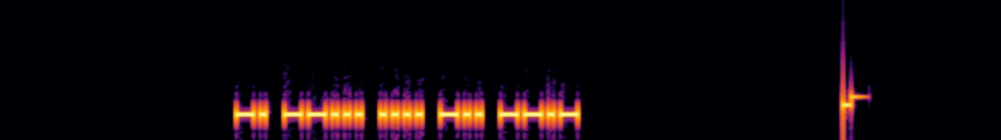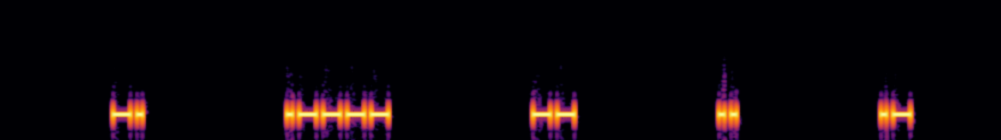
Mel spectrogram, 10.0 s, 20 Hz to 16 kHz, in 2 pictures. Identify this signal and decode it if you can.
Morse code, heard as a keyed tone, about 39 wpm, spaced as for 17 wpm, 700 Hz. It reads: N7HDQ N1MIA
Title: USA Call Signs - 5 Characters - 8x Character Spacing - 40wpm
